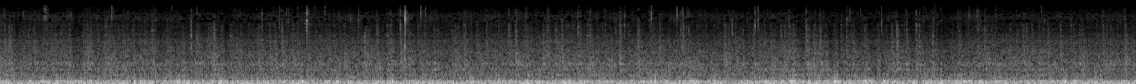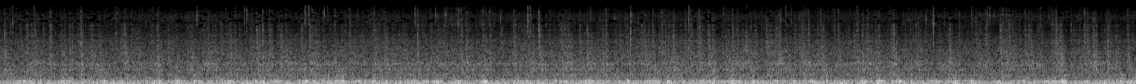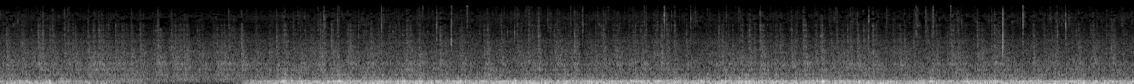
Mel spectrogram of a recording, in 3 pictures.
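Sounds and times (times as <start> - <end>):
wood fire crackles: 0.0 - 24.4, 25.1 - 34.0
rain against a window: 0.0 - 34.0
deep even rumble: 25.2 - 34.0.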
